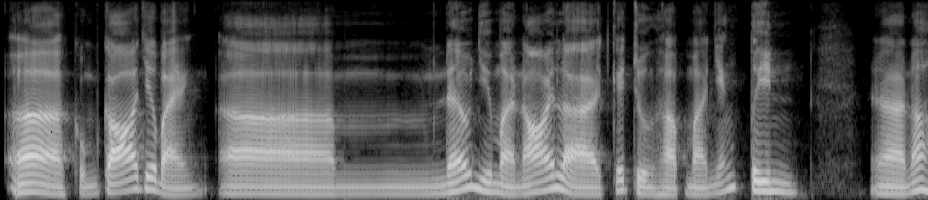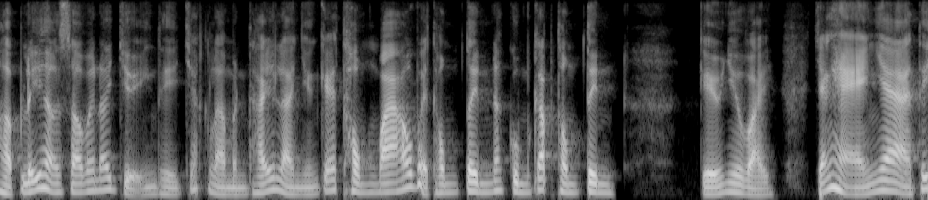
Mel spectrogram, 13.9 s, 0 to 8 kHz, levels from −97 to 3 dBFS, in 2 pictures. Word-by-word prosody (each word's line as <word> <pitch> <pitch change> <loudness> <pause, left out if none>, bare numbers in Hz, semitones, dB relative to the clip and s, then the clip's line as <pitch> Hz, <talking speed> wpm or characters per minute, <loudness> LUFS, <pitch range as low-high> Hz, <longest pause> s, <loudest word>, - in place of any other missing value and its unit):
Ờ, 130 -3 +4
cũng 105 +3 -8
có 125 +7 +4
chứ 175 -1 0
bạn. 95 -3 -1
Ờ, 105 -1 +1 0.8
nếu 130 - +1
như 165 -9 -1
mà 110 -5 +1
nói 135 - +2
là 100 - +3
cái 150 +10 -6
trường 105 -3 -2
hợp 95 0 -2
mà 95 -1 -1
nhắn 125 - -6
tin, 140 -3 0 0.6
ờ, 110 -2 +1
nó 140 +9 0
hợp 165 - 0
lý 140 +6 +3
hơn 190 -9 +1
so 130 -1 0
với 150 - -3
nói 165 +2 -2
chuyện 100 -10 -5
thì 100 -3 -6
chắc - - -10
là 100 - -1
mình 95 -1 -6
thấy 120 +9 -1
là 160 - +1
những 100 0 -6
cái 155 +8 -1
thông 135 -4 -1
báo 135 +9 +4
về - - +1
thông 125 0 -4
tin, 135 -2 +2
nó 150 - -3
cung 135 -5 -3
cấp 165 +7 +1
thông 125 -3 0
tin, 125 -3 +2 0.7
kiểu 100 0 +3
như 130 -1 -1
vậy. 90 -3 +1 0.3
Chẳng 190 - +1
hạn 105 - +4
nha, 145 -7 +5
thí 175 - -1
125 Hz, 220 wpm, -21 LUFS, 105-145 Hz, 0.8 s, nha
